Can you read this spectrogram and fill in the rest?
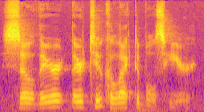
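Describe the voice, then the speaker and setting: A man's voice: on the high side, wildly swooping pitch, brisk, a little hiss or hum. A man hosting a casual Let's Play, explaining the game and joking as he goes. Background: video game sounds.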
